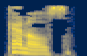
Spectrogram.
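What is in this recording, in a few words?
"kennels", British English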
